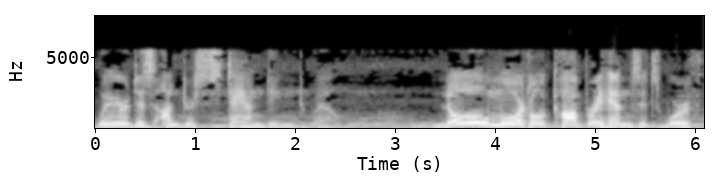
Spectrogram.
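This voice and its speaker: An actor playing Job, an aging afflicted man, declaiming scripture slowly and solemnly in a dramatized audio Bible, over a dull, lo-fi recording with faint music behind. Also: a little high.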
